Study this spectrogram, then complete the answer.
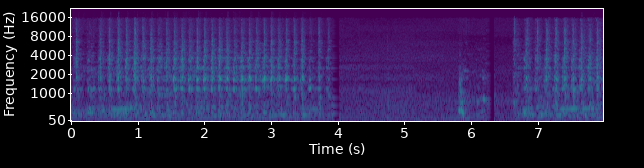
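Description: A sewing machine runs in a fast, steady rhythmic chatter of stitches, stops for a couple of seconds of near quiet with a brief clunk, then starts stitching again.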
